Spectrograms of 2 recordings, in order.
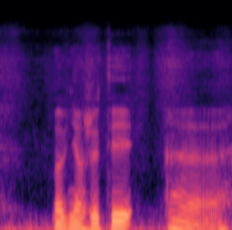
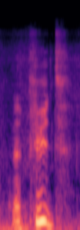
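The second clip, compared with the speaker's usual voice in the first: angry outburst; 8 semitones higher, 6 dB louder than usual. Real, not acted. Frustrated outburst after losing fish.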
